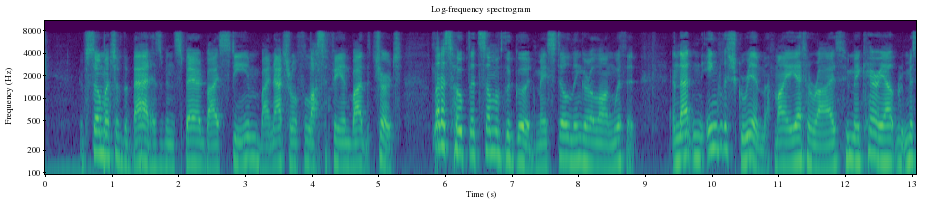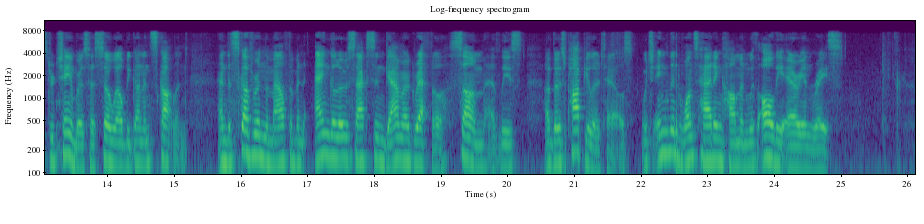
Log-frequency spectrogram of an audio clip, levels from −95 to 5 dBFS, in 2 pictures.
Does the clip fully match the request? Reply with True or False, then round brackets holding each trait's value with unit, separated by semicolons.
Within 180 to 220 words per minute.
True (190 wpm)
